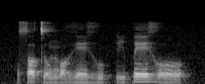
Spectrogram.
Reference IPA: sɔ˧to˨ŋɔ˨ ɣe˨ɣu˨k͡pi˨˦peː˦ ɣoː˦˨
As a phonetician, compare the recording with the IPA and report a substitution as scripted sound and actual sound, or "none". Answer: e˨ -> eː˨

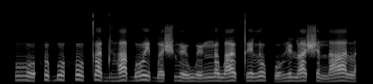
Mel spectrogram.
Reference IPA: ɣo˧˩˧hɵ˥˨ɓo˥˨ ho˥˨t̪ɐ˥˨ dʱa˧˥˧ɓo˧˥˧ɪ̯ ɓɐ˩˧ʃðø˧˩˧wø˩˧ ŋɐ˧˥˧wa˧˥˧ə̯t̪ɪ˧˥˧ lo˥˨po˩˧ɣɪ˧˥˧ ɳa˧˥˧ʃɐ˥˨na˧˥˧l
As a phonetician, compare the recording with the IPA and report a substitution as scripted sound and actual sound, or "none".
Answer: ɵ˥˨ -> ʊ˥˨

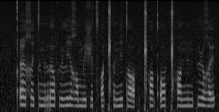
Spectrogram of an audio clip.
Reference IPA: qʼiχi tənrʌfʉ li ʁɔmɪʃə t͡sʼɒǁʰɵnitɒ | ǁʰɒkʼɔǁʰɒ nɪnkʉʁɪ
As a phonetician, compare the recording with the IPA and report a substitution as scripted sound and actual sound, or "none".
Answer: ɵ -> ə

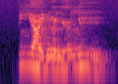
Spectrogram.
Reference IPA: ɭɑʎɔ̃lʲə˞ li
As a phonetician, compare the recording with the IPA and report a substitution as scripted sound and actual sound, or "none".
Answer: ɭ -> ʎ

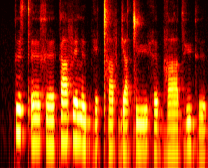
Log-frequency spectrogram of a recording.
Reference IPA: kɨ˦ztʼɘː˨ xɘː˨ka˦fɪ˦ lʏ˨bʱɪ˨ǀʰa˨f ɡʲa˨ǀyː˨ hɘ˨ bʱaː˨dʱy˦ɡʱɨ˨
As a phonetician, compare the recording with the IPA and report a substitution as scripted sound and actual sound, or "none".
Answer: ʏ˨ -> ɨ˨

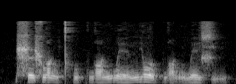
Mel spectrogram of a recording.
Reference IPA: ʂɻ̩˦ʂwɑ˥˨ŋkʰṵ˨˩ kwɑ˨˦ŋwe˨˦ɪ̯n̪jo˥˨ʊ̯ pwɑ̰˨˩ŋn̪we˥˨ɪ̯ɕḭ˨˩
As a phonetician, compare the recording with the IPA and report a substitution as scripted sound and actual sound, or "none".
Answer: none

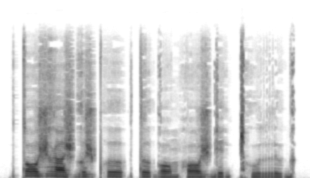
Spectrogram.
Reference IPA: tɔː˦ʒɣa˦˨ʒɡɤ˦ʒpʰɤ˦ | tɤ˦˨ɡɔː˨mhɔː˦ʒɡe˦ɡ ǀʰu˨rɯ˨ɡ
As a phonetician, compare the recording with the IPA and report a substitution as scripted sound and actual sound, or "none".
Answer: none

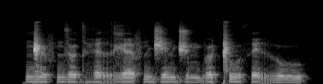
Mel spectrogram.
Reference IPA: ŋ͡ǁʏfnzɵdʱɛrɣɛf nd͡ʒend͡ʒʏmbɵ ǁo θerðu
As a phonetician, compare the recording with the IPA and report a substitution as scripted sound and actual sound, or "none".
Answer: o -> u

